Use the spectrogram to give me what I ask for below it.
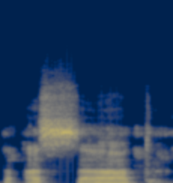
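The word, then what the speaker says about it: الساعة: লাম যুক্ত হলে আস-সাআতু, সিনের মধ্যে তাসদিদ হবে। আর আলিফ লাম লেখায় থাকবে কিন্তু পরে আসবে না। তো সিনের উপরে তাসদিদ যুক্ত রূপে উচ্চারণ হবে সিনটা, আস-সাআতু।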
